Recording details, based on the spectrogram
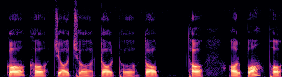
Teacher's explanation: जिन वर्णों के उच्चारण में कंपन पैदा न हो उन्हें अघोष वर्ण कहते हैं। अब इनको बोलने में कंपन ही पैदा नहीं होगा, ठीक है।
